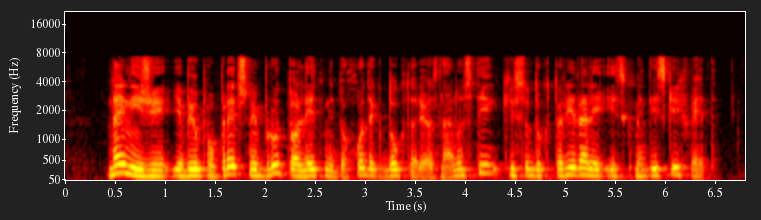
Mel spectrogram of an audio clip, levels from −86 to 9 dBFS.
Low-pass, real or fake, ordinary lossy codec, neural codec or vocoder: 7.2 kHz; real; none; none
